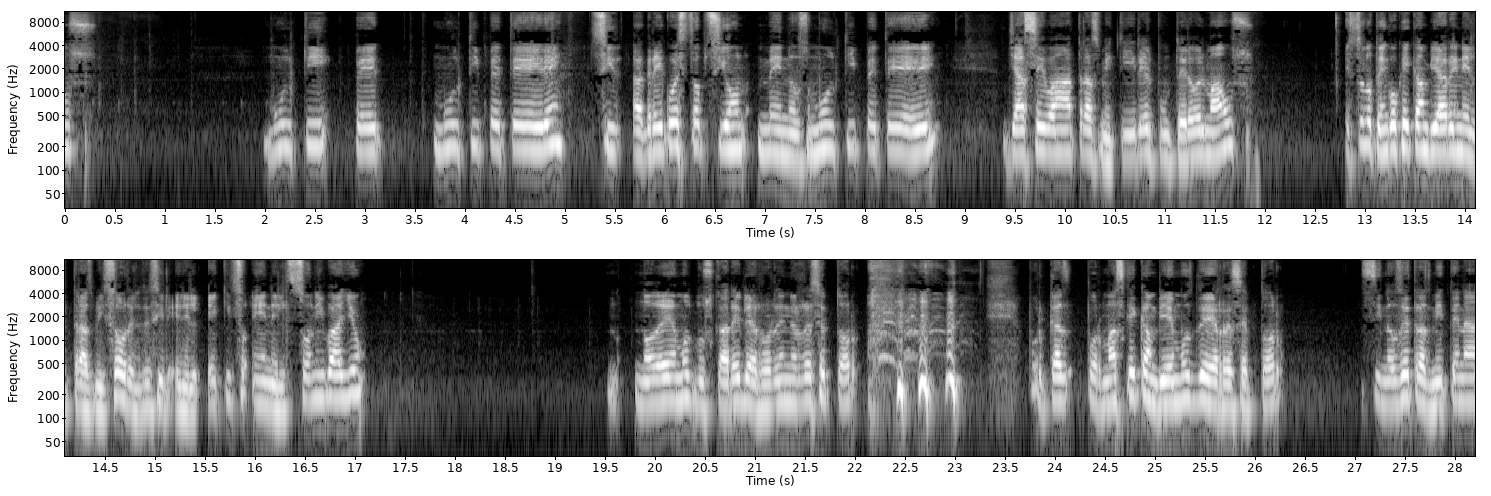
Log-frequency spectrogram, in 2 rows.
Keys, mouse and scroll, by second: 0.0-4.8 typing, 18.1 Left, 18.3 Left, 18.5 Left, 18.6 Left, 18.8 Left, 19.0 Left, 19.2 Left, 19.3 Left, 19.5 Left, 19.9 Left.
